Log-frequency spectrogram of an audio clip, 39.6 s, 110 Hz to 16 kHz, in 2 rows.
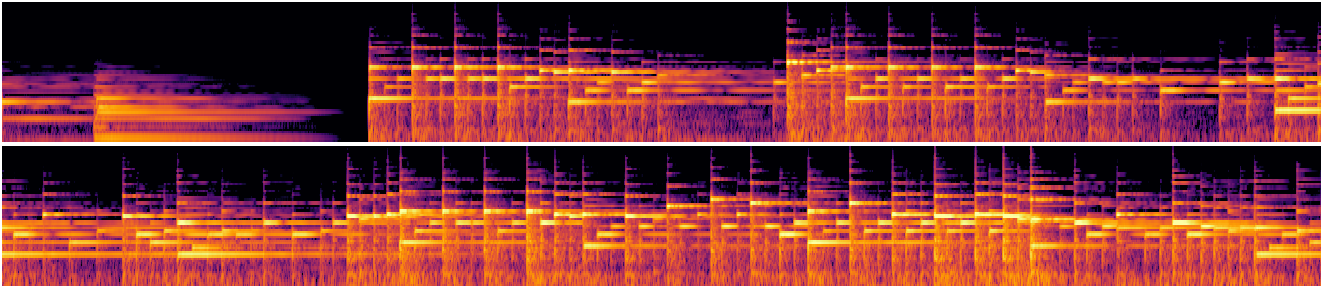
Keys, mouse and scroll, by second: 0.6 click, 1.8 b, 2.3 click, 3.2 b, 4.3 click, 4.4 scroll down 1, 4.5-6.3 middle drag, 5.0 Tab, 5.6 alt+z, 6.3-7.8 drag, 8.0-10.7 middle drag, 8.4 scroll up 1, 8.7 Tab, 9.2 KP_1, 9.6 KP_3, 10.3 alt+z, 10.5 scroll up 1, 10.7 click, 11.1 b, 12.4 click, 12.6 ctrl+z, 13.0 s, 13.9 click, 14.3 shift+click, 15.1 s, 16.0 click, 16.1 scroll down 1, 16.2 Tab, 16.5-16.8 scroll up 1, 16.8 s, 17.6 click, 18.2 alt+z, 19.3 middle click, 19.3 r, 20.5-22.6 drag, 22.8-26.1 drag, 26.9-27.9 drag, 27.9-29.8 shift+middle drag, 28.8 KP_7, 29.3 s, 29.8 click, 30.4 click, 31.2 shift+d, 31.6 r, 32.4-35.0 drag, 33.8 r, 35.3 shift+d, 35.6 r, 36.5-37.0 drag, 36.9 scroll down 2, 37.0-38.9 middle drag, 37.5 scroll up 2, 37.8 scroll down 2, 38.0 KP_7, 38.2-38.9 scroll up 4, 38.9-39.5 drag.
